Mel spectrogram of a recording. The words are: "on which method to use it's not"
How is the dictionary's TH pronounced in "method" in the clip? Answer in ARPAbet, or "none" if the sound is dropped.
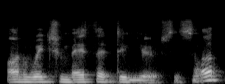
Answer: TH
